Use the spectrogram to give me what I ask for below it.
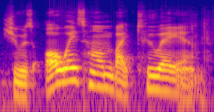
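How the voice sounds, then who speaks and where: A mellow, gravelly, mid-range male voice reads a children's picture book in a sing-song way at a moderate pace. Like a parent at bedtime, he's conversational, adding offhand remarks and questions to the listener.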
